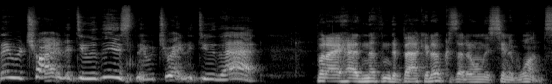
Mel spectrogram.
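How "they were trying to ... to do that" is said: defensive voice. Retold or imitated. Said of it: "I was like".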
